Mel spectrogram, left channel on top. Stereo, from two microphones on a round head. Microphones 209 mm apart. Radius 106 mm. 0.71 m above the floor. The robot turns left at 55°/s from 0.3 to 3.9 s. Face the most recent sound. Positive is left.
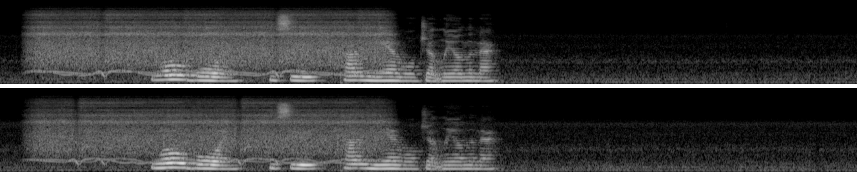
turn(degrees=120)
